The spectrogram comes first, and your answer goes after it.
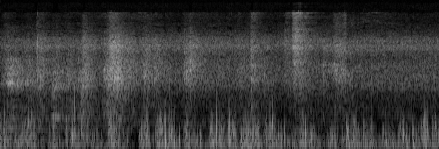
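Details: Dense low crunching and chewing noises run throughout, with no calls or voices.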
